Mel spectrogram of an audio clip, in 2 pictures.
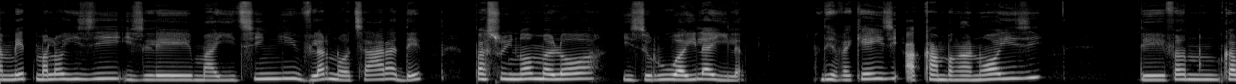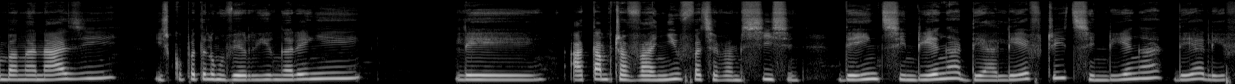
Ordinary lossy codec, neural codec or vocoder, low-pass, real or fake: none; none; none; real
